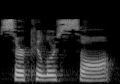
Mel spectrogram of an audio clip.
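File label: "circular saw", English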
